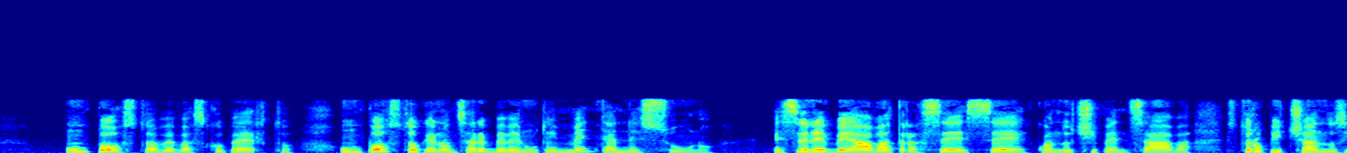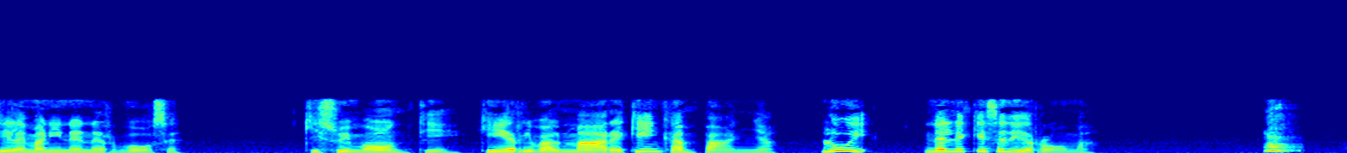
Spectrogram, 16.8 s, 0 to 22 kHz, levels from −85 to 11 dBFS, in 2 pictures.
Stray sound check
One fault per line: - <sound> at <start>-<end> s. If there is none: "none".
- bark at 16.3-16.6 s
